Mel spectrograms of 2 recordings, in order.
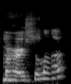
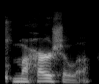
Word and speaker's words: Mahershala: um Michelle how do you say his name Marshall mahershala um first of all they wasted him in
